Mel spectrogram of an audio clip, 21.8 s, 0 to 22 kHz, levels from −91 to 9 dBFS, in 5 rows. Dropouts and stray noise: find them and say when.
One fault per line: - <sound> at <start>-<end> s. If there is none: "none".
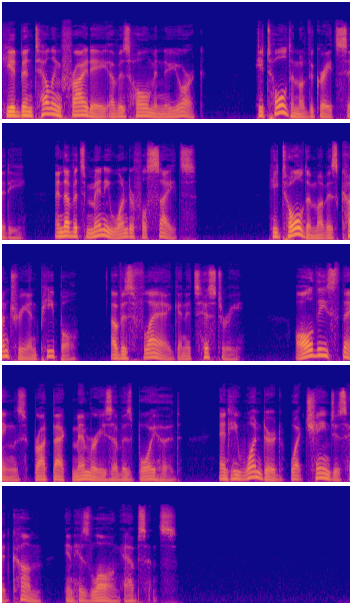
none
